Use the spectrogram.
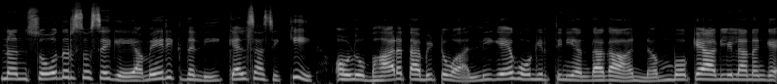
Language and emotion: Kannada, surprised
